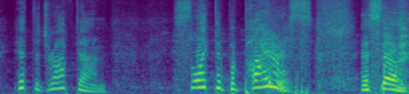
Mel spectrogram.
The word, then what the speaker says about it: Papyrus: Papoose. How do you say it? Papyrus.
